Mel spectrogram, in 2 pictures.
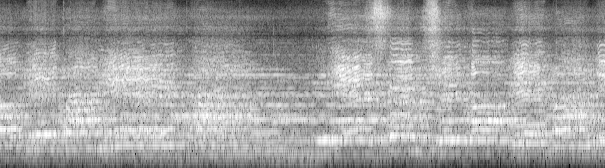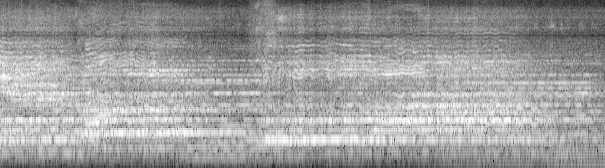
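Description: A choir of several voices singing a slow religious hymn together.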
